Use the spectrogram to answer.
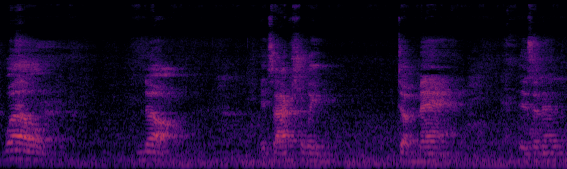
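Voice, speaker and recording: A man's voice: mid-range voice, steady tone, drawn-out words. A man acting a sceptical, hesitant trial official with a mild, formal manner in a stage drama. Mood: mildly sceptical. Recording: echoey hall from far off, noisy.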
